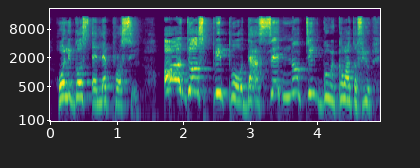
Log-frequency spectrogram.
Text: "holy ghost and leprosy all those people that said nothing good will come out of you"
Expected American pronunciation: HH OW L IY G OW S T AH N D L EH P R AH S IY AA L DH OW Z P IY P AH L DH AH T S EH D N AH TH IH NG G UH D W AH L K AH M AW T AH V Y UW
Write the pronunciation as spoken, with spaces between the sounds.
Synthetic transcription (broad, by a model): HH OW L IY G OW S T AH L EH P R AH S IY AA L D OW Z P IY P AH L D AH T S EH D N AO T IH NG G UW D W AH K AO M AW T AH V Y UW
